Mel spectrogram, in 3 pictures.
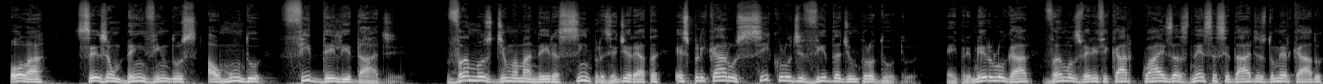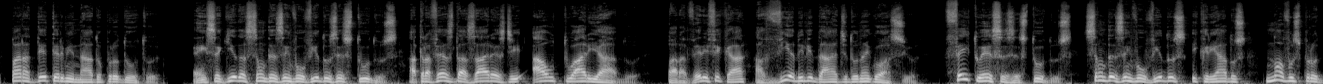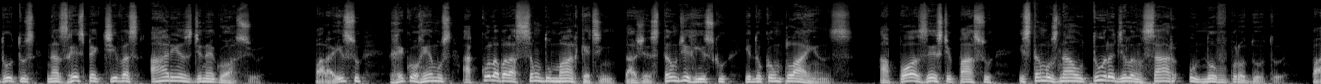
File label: portuguese brazilian e-learning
